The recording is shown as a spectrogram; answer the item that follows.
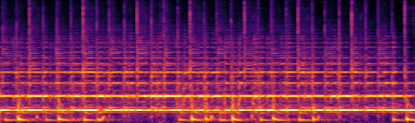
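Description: Carnatic violin playing a varnam in raga Kalyani, with quick, dense mridangam strokes and the steady twanging drone of a morsing (jaw harp) underneath.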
